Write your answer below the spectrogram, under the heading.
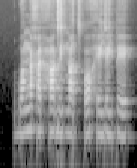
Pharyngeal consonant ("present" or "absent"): present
